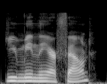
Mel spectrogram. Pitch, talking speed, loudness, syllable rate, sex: 150 Hz, 335 wpm, -15 LUFS, 7.2 syllables/s, male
